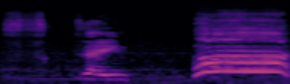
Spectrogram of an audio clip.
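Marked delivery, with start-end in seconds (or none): 1.3-1.9 high, loud, slow, terrified, panicked screams. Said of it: "customers are literally screaming".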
